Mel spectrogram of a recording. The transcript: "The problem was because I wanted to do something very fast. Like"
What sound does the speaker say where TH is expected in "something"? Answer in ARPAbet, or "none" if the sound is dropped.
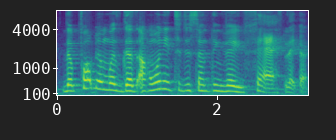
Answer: TH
